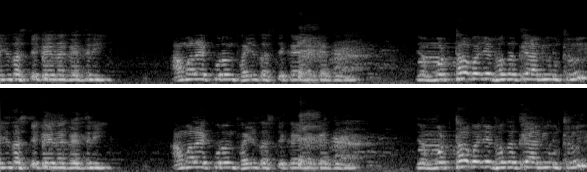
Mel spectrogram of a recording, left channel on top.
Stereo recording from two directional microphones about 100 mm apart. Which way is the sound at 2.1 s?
10° right (ahead or behind).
